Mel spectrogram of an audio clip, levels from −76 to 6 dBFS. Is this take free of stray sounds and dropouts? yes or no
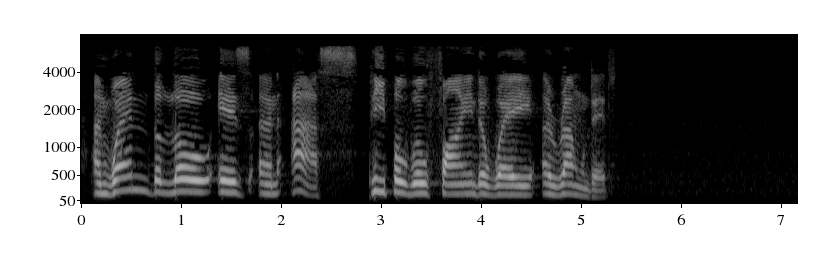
yes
